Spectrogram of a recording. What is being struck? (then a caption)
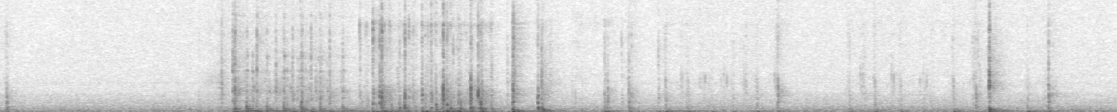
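Plastic mechanical keyboard. Fingertips type on a white and grey plastic mechanical keyboard. After a quiet start with a low hum, a quick, irregular run of clacking keystrokes begins, densest in the middle and then thinning to scattered taps. A sharper, brighter click stands out near the end.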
